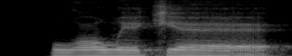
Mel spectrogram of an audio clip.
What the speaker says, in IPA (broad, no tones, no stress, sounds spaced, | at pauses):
w ɔ w e kʲ ɛ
